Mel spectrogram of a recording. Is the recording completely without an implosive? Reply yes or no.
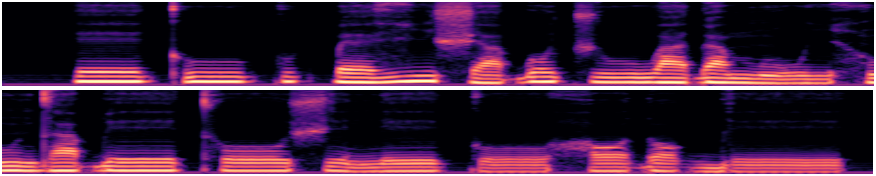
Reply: no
